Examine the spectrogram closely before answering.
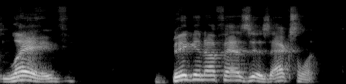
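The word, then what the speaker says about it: לב: And it says, A, the word heart in the Bible from the Hebrew, and it says L-E-B, which we pronounce lev, big enough as is, excellent.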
